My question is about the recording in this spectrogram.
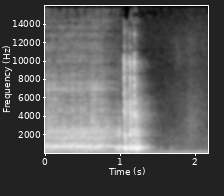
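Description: Bottle labeling machine running with a steady motorised whir as it feeds a date-coded label onto a small bottle and spins it on. A few clicks come about a second in, and the machine stops shortly after.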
